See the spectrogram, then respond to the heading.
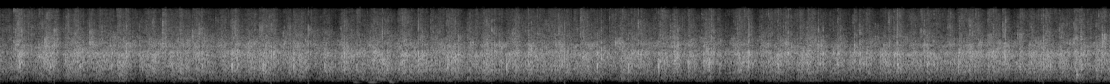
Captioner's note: applause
